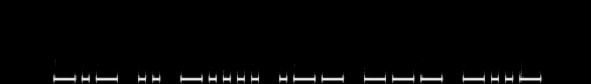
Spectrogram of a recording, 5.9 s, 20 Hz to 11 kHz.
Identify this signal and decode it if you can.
Morse code, heard as a keyed tone, about 17 wpm, 700 Hz. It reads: KI6WOX
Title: USA Call Signs - 6 Characters - Repeated 2x - 17wpm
